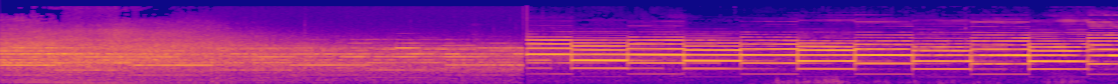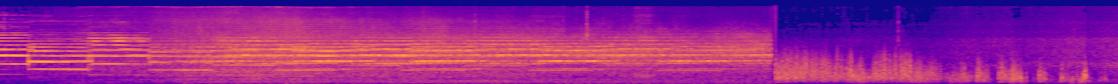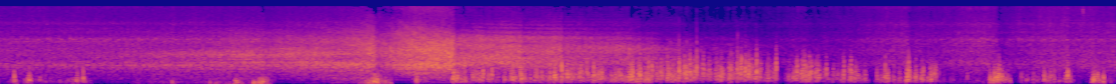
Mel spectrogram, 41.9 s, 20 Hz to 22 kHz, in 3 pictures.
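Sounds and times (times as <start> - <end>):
ambulance two-tone siren: 0.0 - 23.7
wind noise rush: 9.5 - 10.8, 20.8 - 29.2, 29.8 - 41.9.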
